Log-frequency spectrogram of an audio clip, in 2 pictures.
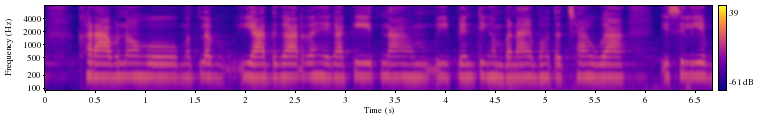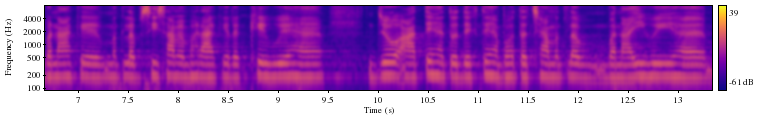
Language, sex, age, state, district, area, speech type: Hindi, female, 18-30, Bihar, Samastipur, rural, spontaneous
